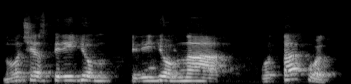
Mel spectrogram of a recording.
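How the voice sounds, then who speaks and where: A man's voice: on the high side, measured pace, bright, forceful tone. Patient man walking someone through a setup. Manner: patient, instructive, talks through steps. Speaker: conference tech moderator. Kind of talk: casual tech support over video call.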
